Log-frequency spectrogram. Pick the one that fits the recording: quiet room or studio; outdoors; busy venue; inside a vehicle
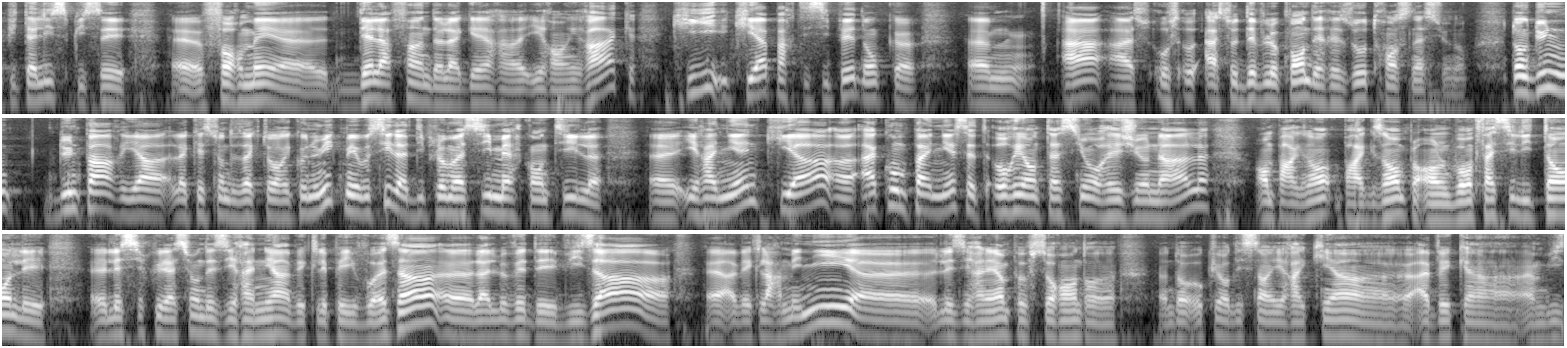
busy venue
